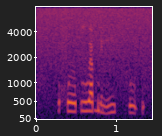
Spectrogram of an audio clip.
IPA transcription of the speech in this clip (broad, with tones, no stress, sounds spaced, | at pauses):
f ɤː˧ p l u˦˥ a̯ b e˩˦ n ŋ ɯ˨˩ k̚ h u˨˩ ʔ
